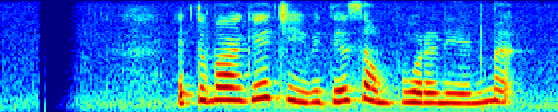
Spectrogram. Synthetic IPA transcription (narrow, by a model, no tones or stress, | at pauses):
et̪umaːɡeːd͡ʒiːʋit̪esɐmpuːɾəneenmə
